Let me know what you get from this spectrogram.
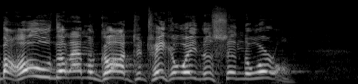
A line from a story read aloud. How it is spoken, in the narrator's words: John screamed out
